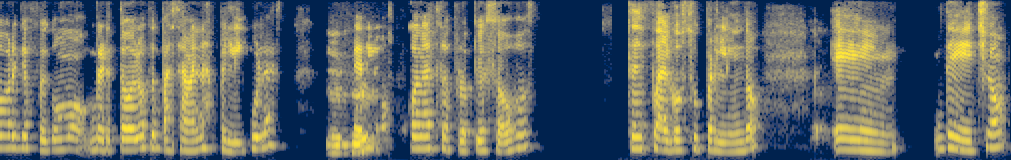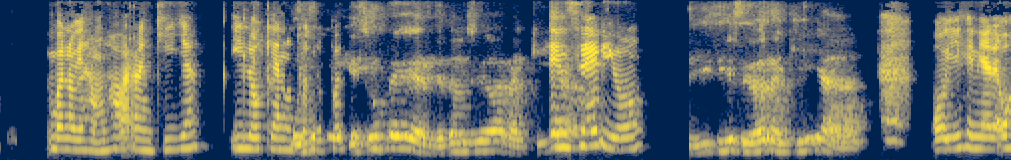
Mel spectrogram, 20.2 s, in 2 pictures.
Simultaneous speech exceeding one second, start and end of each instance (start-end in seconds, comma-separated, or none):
none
